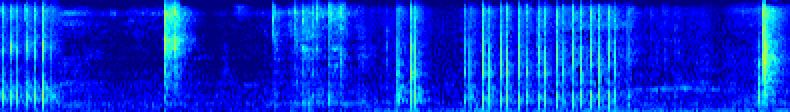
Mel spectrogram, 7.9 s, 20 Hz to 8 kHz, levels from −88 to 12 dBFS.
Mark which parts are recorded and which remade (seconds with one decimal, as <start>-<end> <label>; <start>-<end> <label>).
0.0-0.6 recorded; 0.6-3.6 remade; 3.6-7.9 recorded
